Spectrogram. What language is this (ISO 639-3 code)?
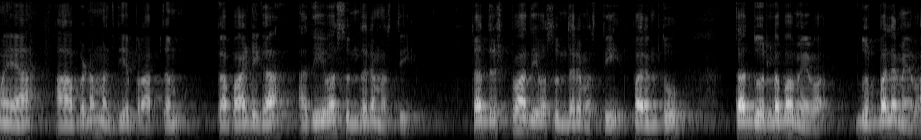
san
